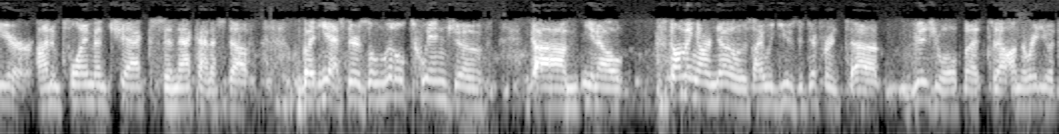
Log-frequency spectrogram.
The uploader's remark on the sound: We open the phones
